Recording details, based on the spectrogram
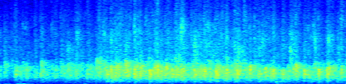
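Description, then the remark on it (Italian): An audience claps steadily for several seconds, a dense crackling wash of many hands that swells slightly after the first second and stays loud and even, welcoming Dr. Magdi Cristiano Allam at an evening event in Foggia, Italy, organised by the Movimento Evangelico Famiglie Italiane. “Vogliamo fargli un applauso per favore.”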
